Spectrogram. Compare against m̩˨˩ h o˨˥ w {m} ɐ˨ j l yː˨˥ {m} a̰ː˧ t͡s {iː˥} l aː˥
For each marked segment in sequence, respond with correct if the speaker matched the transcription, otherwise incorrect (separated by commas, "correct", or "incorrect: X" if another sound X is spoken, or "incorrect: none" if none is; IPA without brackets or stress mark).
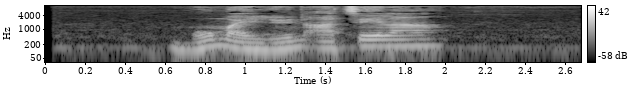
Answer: correct, incorrect: n, incorrect: ɛː˥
